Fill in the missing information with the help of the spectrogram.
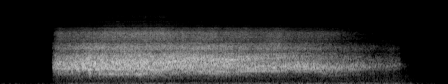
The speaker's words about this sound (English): The sound of a car screeching. I noticed that as the screech peaked, my heart rate accelerated.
